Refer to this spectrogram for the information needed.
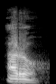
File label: "arò", Apatani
